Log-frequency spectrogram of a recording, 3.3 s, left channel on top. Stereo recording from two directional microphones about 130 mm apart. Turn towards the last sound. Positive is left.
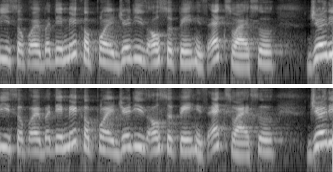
turn(degrees=45)  # may be behind; listen again after turning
